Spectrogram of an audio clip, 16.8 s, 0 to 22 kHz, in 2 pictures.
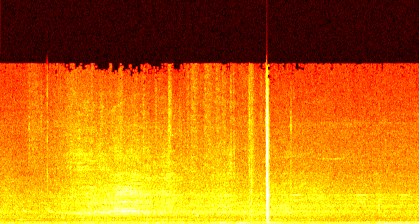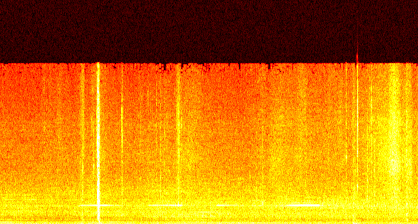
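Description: Steady low rumble inside a running 2013 Hyundai Santa Fe's cabin, with a sharp click about five seconds in and another about ten seconds in. After the second click come four short high beeps, about a second and a half apart, while the SUV is in reverse with the rear camera showing.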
